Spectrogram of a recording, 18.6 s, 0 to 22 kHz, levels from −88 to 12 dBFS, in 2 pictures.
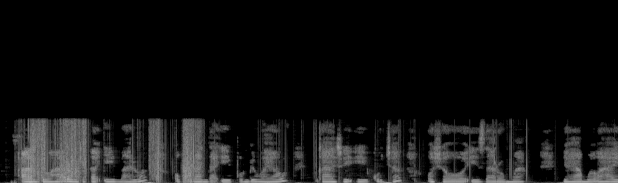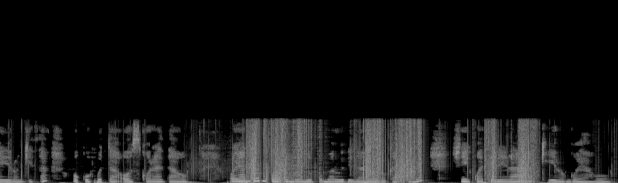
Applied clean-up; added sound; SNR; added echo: classical method log-MMSE.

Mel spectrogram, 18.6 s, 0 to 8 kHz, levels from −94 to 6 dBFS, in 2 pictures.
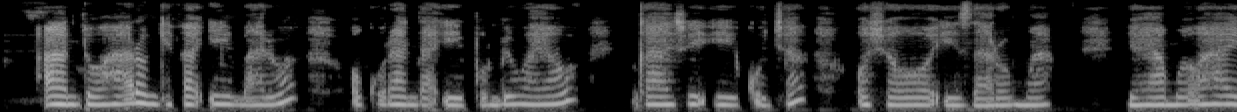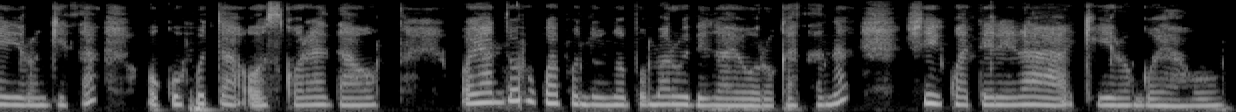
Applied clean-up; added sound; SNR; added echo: none; none; none; none.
